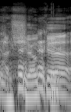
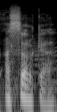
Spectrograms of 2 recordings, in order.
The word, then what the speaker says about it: Ahsoka: Is it Ashoka? Ahsoka? Can you spell that? The H comes before the S, so it's Ahsoka.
